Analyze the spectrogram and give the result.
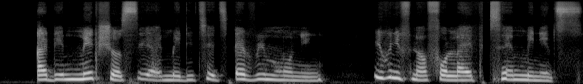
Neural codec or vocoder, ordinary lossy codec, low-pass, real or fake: autoencoder, 48 kHz, 32 numbers a frame, DAC-VAE, trained on Japanese speech; none; none; fake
